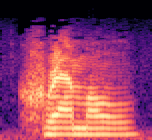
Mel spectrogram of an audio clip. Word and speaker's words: Kreml: never greasy or sticky it's spelled k r m l keml hair tonic now Dr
